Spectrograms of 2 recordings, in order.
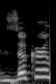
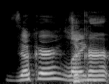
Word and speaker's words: Zucker: which for the record Zucker like Booker Zucker rhymes with Booker yep so that is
